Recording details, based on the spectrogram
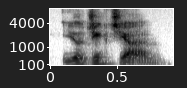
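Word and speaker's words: Euljekjian: Yuljikjan.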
